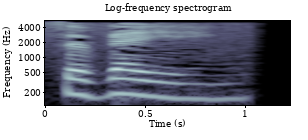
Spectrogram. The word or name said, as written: surveying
